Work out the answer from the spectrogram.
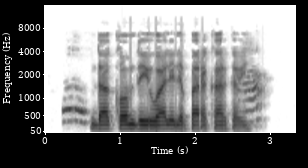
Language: Pashto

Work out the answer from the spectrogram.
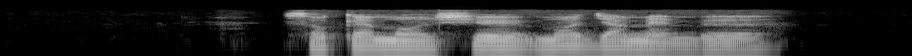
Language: Mbo (Cameroon)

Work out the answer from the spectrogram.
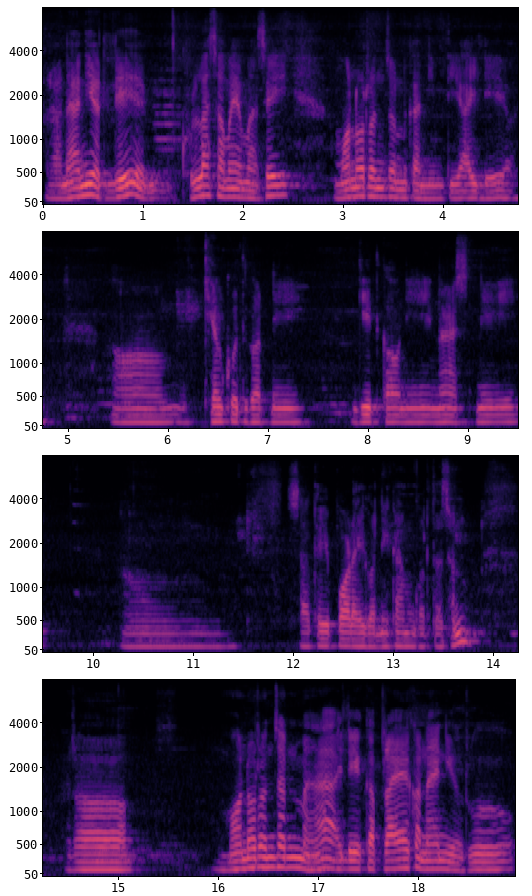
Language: Nepali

